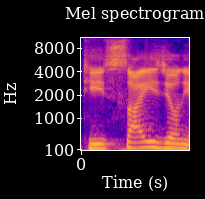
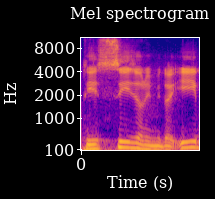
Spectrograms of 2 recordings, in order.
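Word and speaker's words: decision: 다음에 결정하다 결정 디시즌입니다 발음은 여기에 아이의 발음이 동사일 때는 디사이드라고 해서 아이가 아이 발음 나오고 있는데요 명사할 때는 바이에 발음이 desizen이 아니고 dc전입니다이 발음으로 바뀌어요 decided this 시즌 그러니까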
